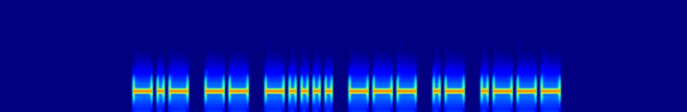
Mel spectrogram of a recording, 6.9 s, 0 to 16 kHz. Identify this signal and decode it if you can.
Morse code, heard as a keyed tone, about 20 wpm, 700 Hz. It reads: KM6OAJ
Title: USA Call Signs - 6 Characters - Repeated 3x - 20wpm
